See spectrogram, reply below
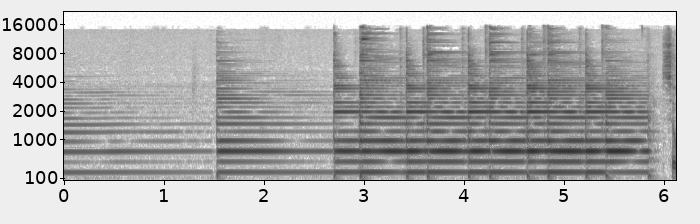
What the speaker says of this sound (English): we're now going to be tuning the B string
